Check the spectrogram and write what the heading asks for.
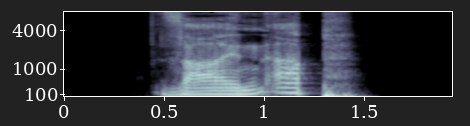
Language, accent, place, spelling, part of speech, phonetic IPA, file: German, Germany, Berlin, sahen ab, verb, [ˌzaːən ˈap], De-sahen ab.ogg
- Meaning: first/third-person plural preterite of absehen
